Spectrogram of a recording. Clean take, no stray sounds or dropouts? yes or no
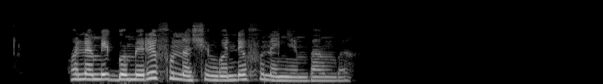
yes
